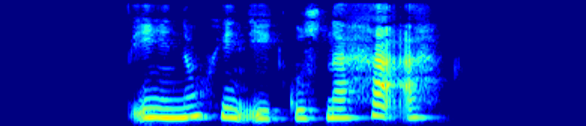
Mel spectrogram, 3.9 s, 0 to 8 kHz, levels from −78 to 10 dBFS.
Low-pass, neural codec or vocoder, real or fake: 7.2 kHz; none; real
